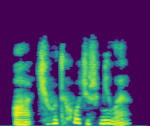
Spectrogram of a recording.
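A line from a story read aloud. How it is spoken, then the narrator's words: Asked almost whispering. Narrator (Russian): Почти шепотом спросил Йен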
